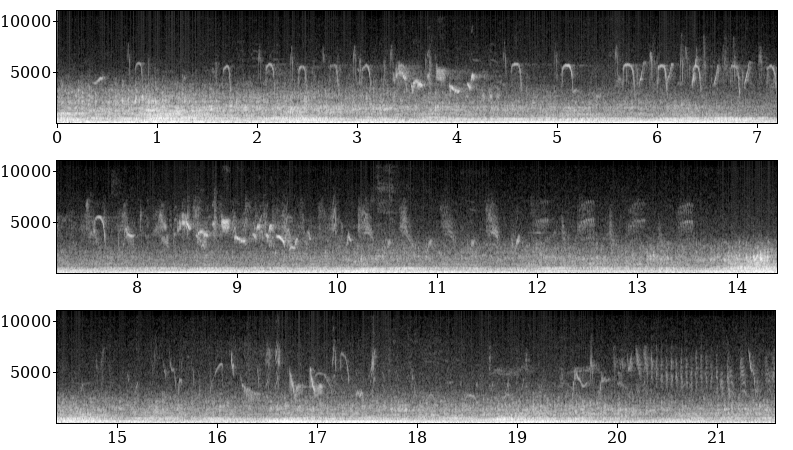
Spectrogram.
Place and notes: engine rumble of a sightseeing plane making a circle over Sobieskiego housing district.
